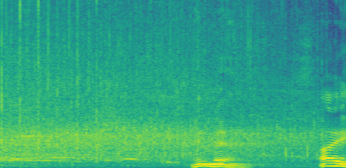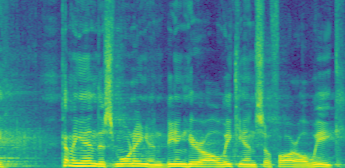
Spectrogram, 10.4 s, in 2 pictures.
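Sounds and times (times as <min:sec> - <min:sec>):
audience clapping hands in praise: 0:00.0 - 0:05.9
speech: 0:02.9 - 0:03.8, 0:04.8 - 0:05.5, 0:06.1 - 0:10.3.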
